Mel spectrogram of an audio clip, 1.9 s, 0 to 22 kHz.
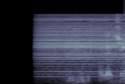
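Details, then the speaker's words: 2.5-ton air conditioner condenser, no-cooling call with tripped breaker and burnt compressor wire: loud steady high-pitched electrical buzz starting abruptly and holding; bad contactor humming. "see that contactor was bad it was making all kinds of humming noises and stuff"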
